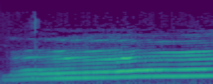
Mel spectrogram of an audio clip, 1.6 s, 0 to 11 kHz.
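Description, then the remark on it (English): A single long, steady cow moo, loud, its low tone rising slightly as it stretches out for nearly two seconds with no talking over it. The cow, Bossy, is in a barn at milking time. “I've been milking this cow for 3 months, and I think I can manage.”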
